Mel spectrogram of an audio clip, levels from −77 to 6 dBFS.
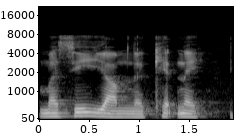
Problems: low volume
